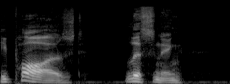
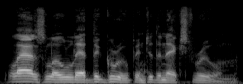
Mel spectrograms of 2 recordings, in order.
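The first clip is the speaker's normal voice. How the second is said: usual speaking voice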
